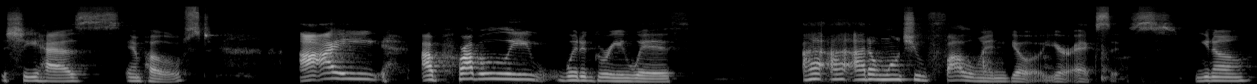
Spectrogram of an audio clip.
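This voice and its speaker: Slow-talking woman host with a lowish voice. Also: expressive, bright, forceful tone. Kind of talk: casual discussion.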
